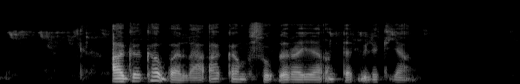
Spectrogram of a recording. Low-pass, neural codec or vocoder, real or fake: 7.2 kHz; codec, 16 kHz, 4 kbps, FunCodec, trained on LibriTTS, 50 frames a second; fake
